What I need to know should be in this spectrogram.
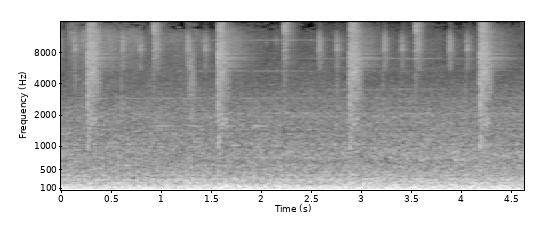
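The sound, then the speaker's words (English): A car on a long-distance drive gives a loud, constant low road rumble and engine drone, with faint, brief clicks scattered over it. “Especially when I'm driving long distances, which I am currently.”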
